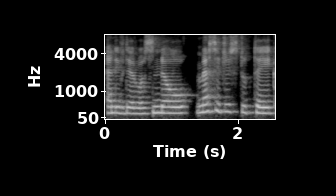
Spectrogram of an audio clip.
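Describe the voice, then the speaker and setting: A woman with a Hungarian accent, fairly high in pitch, at a very slow pace. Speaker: Holocaust survivors' daughter, presenter. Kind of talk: personal testimony talk. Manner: halting, with self-corrections.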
